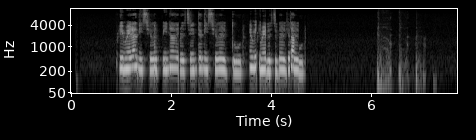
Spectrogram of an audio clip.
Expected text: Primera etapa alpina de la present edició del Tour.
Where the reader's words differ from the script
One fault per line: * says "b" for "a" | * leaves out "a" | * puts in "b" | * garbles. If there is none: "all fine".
* says "edició" for "etapa"
* leaves out "la"
* garbles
